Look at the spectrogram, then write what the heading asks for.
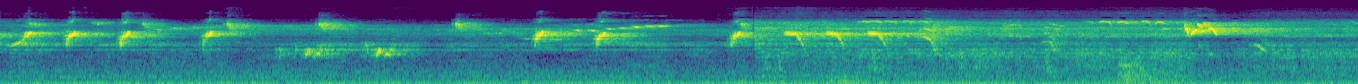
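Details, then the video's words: Tickell's blue flycatcher singing high, thin, sweet notes in quick little phrases, some sliding down, repeated several times a second, over faint hum; recorded at a factory garden in Pune, India. "Bird Tickells Blue Flycatcher / निलिमा नीलमणी"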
